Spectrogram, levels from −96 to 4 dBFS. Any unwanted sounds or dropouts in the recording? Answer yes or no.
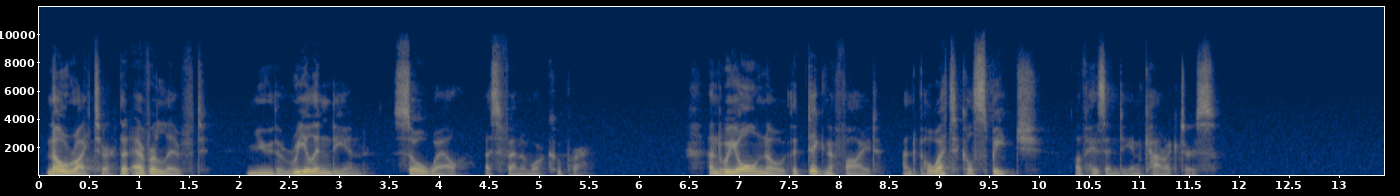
no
